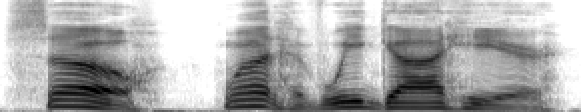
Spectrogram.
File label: mutter; Escape from Tarkov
